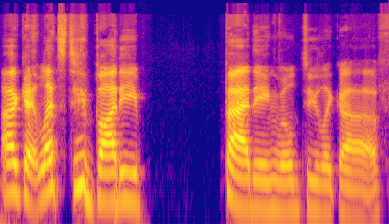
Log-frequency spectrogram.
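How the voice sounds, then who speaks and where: A woman's voice: lowish voice, expressive, measured pace. A woman thinking aloud in a chatty, casual way as she live-streams a coding session. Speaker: streamer and web developer.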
